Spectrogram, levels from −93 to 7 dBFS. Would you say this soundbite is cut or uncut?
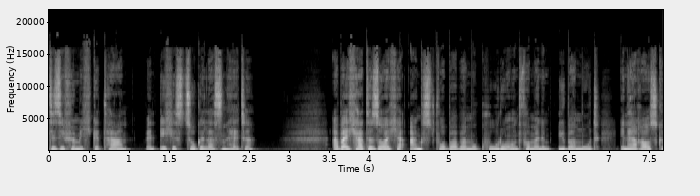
uncut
